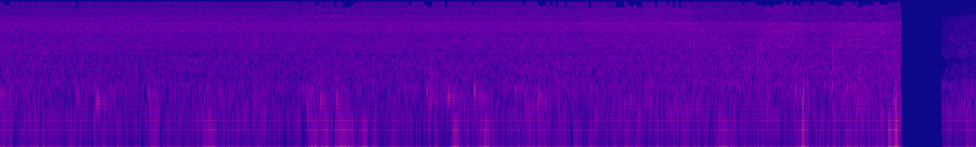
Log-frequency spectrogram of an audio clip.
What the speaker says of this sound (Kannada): ಆರೆಂಜ್ ಇರೋದು ಎಲ್ಲ ಅದು ಹಸಿ ವಾಸನೆ ಹೋಗೋವರೆಗೂ ನಾವು ಹಿಂಗೆ ಫ್ರೈ ಮಾಡ್ಕೊಳ್ಬೇಕು ತುಪ್ಪದಲ್ಲಿ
